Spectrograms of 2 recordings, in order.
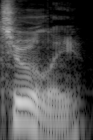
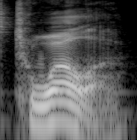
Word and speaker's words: Tooele: Like, this one, Thule. It's not Thule. Matthew, what is it again? Tooele. It's Tooele. What are some of the other weird ones around here?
